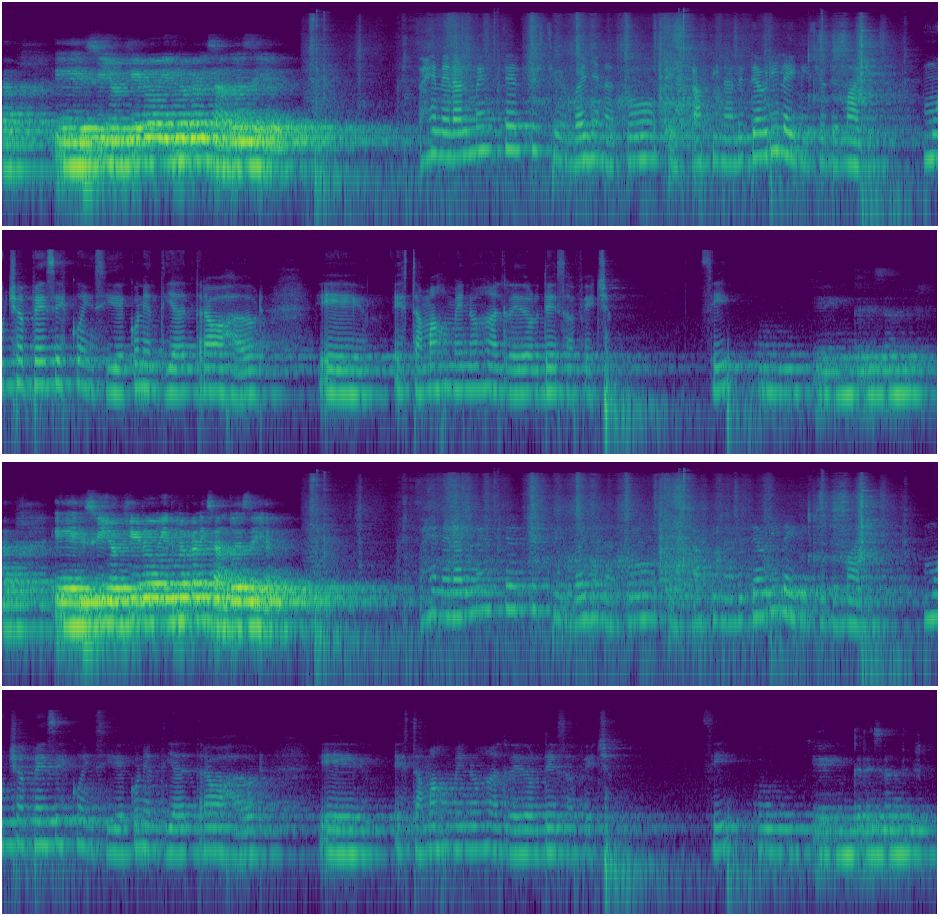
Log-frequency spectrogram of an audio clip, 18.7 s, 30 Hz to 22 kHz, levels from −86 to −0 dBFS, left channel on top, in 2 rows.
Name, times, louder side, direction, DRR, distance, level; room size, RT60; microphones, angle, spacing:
voice 1, 0.0-2.8 16.9-18.5, right 1 dB, 70° right, -4 dB, 1.8 m, -20 dB
sound 1, 3.0-9.1, equal, 5° left, 0.7 m, -41 dB
voice 2, 4.2-15.4 16.4-16.6, left 4 dB, 50° left, 11 dB, 0.5 m, -34 dB
8.2 x 7.4 x 4.9 m, 2.4 s
head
